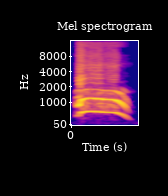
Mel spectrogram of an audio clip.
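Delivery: sudden high, loud "ah"; mock scream. Retelling a woman claiming a dog bite, mock scream. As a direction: imitate a stranger's startled yelp, high and loud. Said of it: "And then she goes".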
